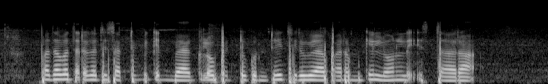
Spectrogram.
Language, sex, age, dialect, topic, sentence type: Telugu, female, 25-30, Central/Coastal, banking, question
